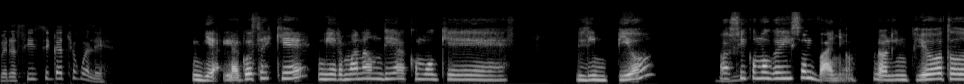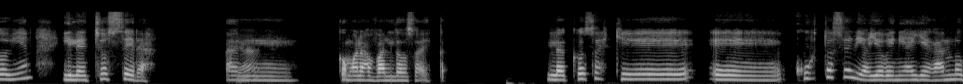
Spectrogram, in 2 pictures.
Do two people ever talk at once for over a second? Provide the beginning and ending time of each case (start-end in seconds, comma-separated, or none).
none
